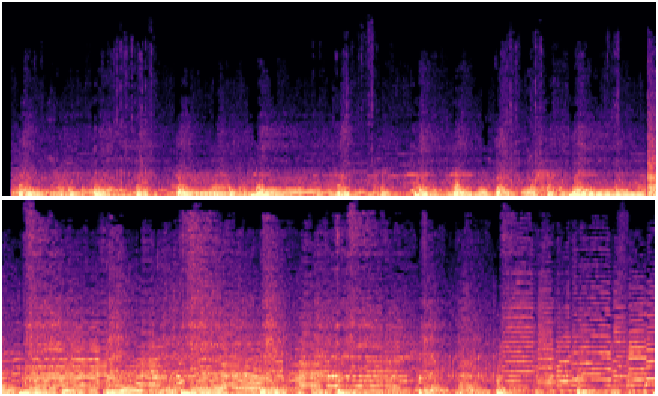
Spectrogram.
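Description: Military brass band playing, with sustained brass notes over a low drum beat about once a second; the sound grows fuller and brighter about four seconds in.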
